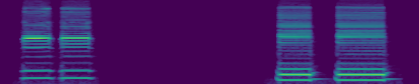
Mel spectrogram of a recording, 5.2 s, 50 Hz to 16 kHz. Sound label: Car Horn x 2; Sound Ideas; Series 2000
